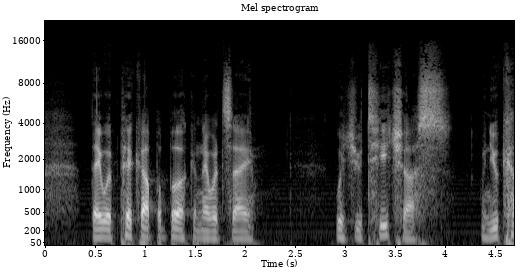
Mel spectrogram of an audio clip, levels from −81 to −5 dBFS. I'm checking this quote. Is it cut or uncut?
uncut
